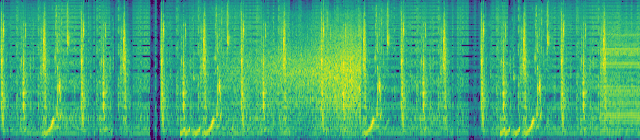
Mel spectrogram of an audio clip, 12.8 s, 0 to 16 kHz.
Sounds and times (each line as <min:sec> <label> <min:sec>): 0:00.0 processed washing-machine sound 0:12.0
0:03.6 bubbling 0:06.6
